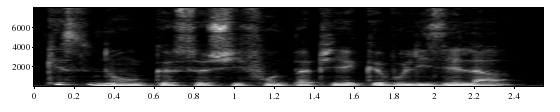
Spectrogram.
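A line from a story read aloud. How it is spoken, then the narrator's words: Cheerful. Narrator (French): dit gaiement Rigolette à Rodolphe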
